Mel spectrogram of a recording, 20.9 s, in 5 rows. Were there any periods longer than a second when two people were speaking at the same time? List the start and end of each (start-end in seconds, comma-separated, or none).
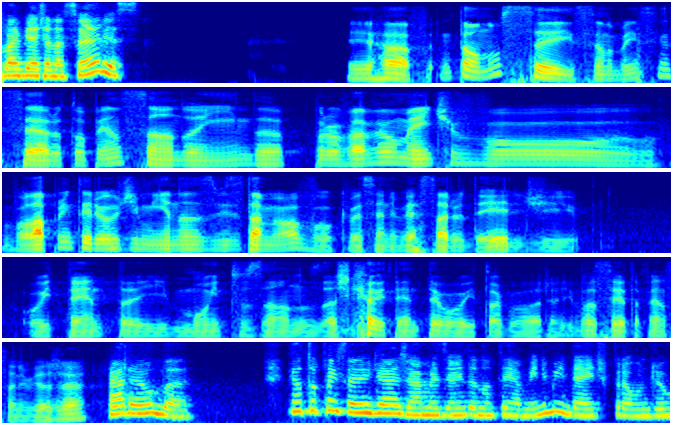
none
